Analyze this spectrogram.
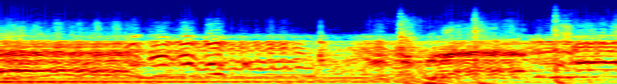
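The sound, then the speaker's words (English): Sheep bleat loudly in a steady stretch of wavering, nasal calls with little pause, heard on their own without talk. “Yeah, I like sheep.”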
